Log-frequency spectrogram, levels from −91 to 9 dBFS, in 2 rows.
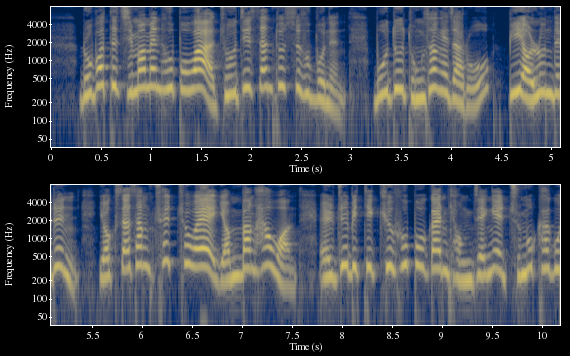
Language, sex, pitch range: Korean, female, 265-350 Hz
